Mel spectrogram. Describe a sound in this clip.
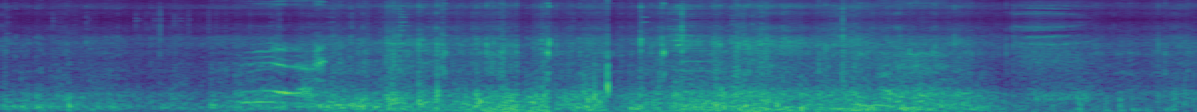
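A sled tips over and scrapes through deep snow.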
